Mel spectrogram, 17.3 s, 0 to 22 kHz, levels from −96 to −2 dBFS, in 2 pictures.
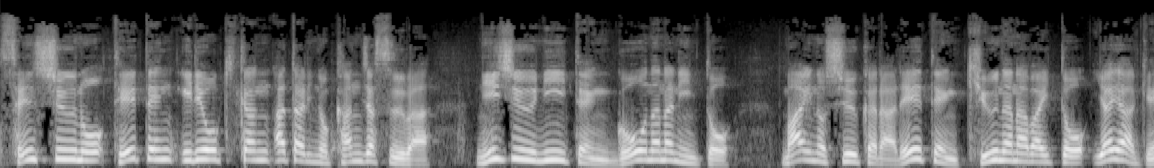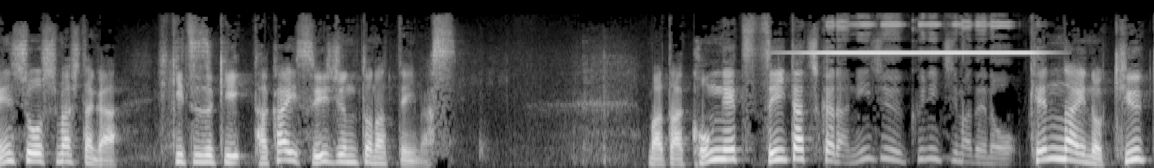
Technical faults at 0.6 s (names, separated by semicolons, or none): none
